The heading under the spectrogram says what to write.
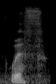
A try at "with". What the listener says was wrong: So if this is whiff, but they're different. This is a TH and this is a double F, correct?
